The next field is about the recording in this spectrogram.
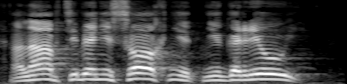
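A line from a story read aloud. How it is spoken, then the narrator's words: Shouted. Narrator (Russian): крикнул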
